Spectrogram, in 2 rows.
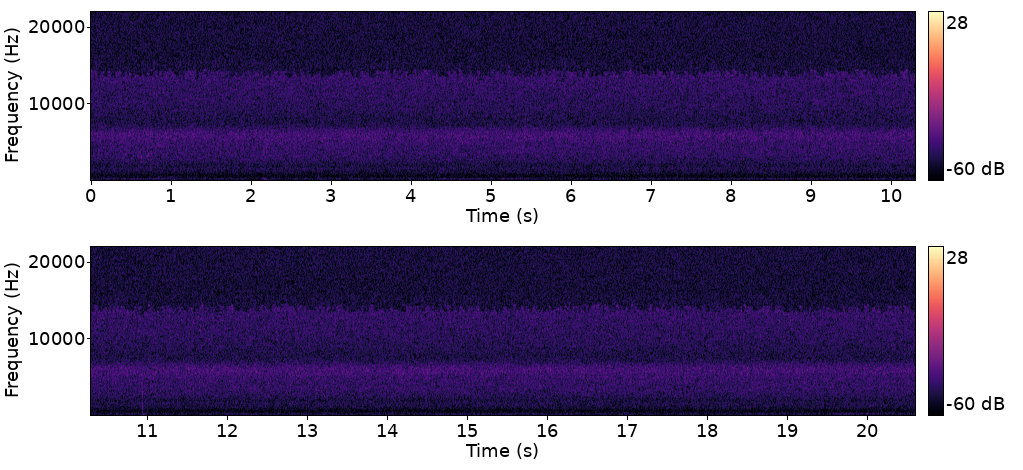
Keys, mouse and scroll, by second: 0.0 shift+middle click, 0.8 r, 1.2 s, 2.4-3.8 shift+middle drag, 3.8 alt+click, 4.3 s, 6.4 alt+click, 6.9 s, 9.6 alt+click, 10.1 s, 12.0 r, 12.5 s, 14.9 click, 15.9 s, 17.4 click, 18.2 alt+click, 18.6 s, 20.1-20.6 scroll down 8.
